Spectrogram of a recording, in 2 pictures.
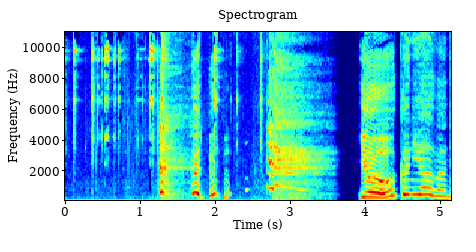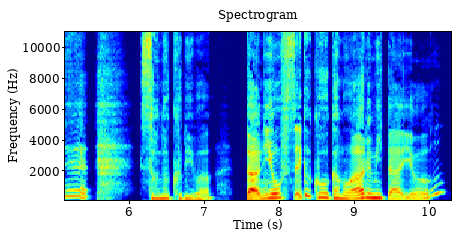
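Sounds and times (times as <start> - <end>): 
collar being fastened metal jangling and clinking: 0.0 - 2.8
speech: 3.9 - 5.6, 6.3 - 10.1.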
